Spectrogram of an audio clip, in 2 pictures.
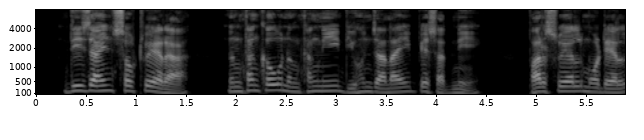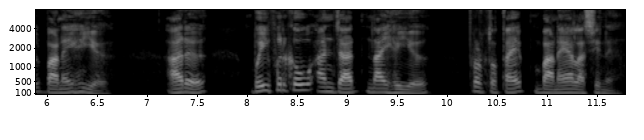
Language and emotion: Bodo, neutral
